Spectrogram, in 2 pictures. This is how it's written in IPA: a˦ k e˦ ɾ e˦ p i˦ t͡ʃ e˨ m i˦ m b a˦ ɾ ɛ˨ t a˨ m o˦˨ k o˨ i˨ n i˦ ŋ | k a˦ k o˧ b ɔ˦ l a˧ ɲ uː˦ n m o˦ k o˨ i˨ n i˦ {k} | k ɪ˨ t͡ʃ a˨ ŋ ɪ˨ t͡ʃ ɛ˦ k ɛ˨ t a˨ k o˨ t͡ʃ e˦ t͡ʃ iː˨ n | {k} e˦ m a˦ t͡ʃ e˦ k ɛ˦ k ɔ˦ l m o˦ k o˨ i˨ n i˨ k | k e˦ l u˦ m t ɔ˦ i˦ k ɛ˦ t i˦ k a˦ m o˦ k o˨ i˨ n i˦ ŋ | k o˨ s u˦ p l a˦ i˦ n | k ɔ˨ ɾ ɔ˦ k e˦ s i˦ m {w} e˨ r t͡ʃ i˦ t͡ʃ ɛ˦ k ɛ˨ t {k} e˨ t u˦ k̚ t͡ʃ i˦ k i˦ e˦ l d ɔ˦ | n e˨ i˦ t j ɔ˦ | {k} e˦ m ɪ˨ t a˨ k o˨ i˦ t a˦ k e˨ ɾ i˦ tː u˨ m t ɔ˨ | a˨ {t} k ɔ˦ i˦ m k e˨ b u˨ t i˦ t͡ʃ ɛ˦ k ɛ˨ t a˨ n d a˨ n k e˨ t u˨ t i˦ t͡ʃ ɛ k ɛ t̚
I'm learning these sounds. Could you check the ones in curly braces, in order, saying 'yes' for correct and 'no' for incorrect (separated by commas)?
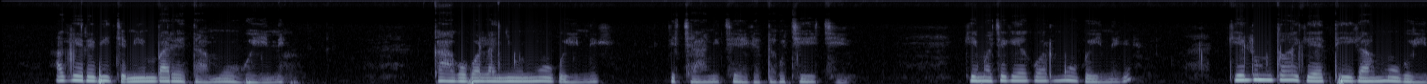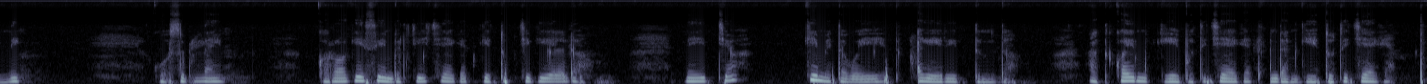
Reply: yes, yes, no, yes, yes, yes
